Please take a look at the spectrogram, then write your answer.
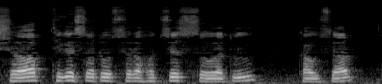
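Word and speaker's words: كوثر: রটা মোটা করতে হবে।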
